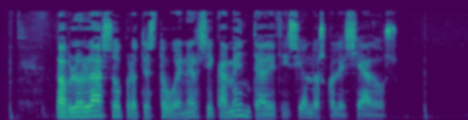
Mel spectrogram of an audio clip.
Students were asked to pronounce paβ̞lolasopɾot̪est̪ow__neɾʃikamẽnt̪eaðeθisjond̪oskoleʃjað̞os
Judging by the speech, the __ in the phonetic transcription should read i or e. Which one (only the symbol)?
e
